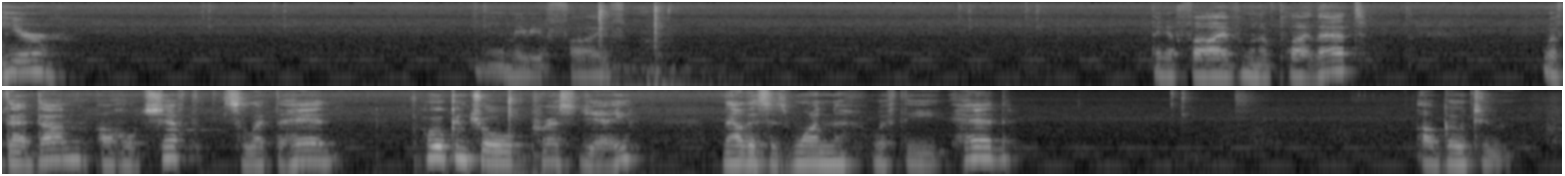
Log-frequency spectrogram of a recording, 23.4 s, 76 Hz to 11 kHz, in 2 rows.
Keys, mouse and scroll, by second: 1.5 click, 1.6 click, 2.1 click, 2.2 click, 3.6 click, 3.6 click, 4.5 5, 5.0 Return, 7.2 click, 7.7 click, 9.5 click, 13.4 shift+click, 15.5 ctrl+j, 20.5 click, 20.6 click, 22.8 click, 22.8 click.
